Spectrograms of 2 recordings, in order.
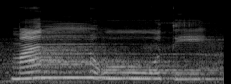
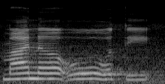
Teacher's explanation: Jadi ketika mengucapkan huruf nun sukunnya itu ya, karena bertemu dengan huruf salah satu huruf idhar ya, yaitu hamzah di sini, maka nun matinya, nun sukunnya itu dibaca jelas. Tapi hati-hati jangan sampai ada pantulan di huruf nun sukunnya.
